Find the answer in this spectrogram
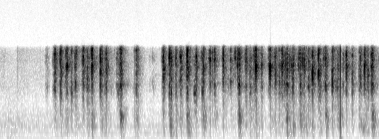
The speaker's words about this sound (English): lot of typing. I'm sorry. You tap like really fast there.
